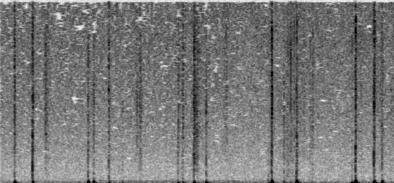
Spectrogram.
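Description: Long yellow nails and fingertips slowly tap and scratch the glossy cardboard cover of a pink paperback book, first held and then laid flat in front of the mic. About eleven soft, dull, low thuds are heard, each dying away almost at once, spaced unevenly with quiet pauses between them.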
